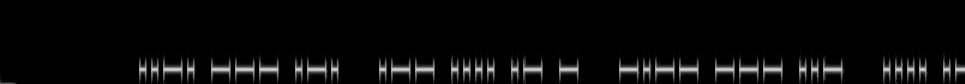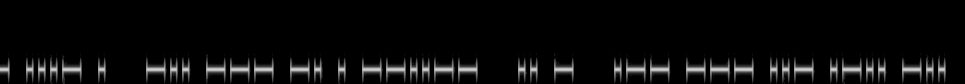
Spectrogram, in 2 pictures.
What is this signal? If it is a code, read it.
Morse code, heard as a keyed tone, about 21 wpm, 700 Hz. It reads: FOR WHAT YOU HAVE DONE, IT WOULD
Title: Sentences from Top 1000 Words - Review Part 2 - 20wpm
